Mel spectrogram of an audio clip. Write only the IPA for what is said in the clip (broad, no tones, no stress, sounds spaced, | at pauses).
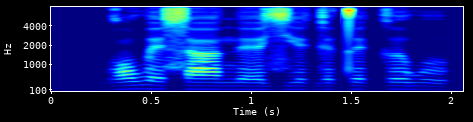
ɡ ɔ w ɛ s aː n̪ ɛː zʲ ɛ ɡ ɛ t̪ ɛ k ə w ʊ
